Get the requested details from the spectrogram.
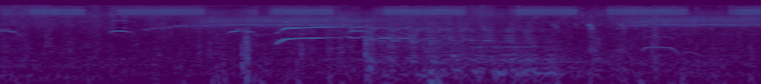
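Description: Horse hooves thud on grass as a rider approaches.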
